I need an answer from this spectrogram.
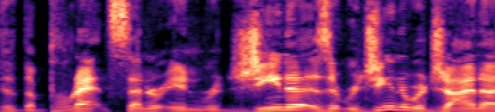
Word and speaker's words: Regina: It is Regina. To super serve, not super severe. Rich. I don't know why I said super severe. Super serve. It's Regina, Rich.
